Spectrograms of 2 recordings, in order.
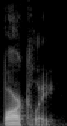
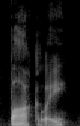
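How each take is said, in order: First: The first vowel sounds like 'ar' with an R. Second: The first vowel sounds like 'ah' without an R. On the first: "Brits call Darby and Barkley" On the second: "Dobby and Bockley without the R sound"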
